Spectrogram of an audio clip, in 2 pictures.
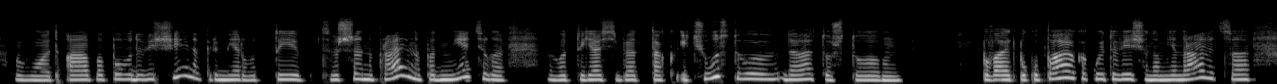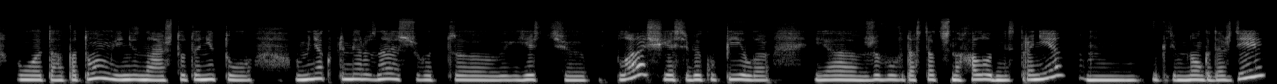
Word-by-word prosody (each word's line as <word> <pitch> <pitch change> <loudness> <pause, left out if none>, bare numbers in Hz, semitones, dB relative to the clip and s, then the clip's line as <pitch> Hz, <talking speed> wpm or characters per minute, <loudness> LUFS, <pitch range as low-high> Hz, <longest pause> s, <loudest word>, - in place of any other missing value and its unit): Вот, 195 -2 -1
а 215 0 0
по 220 0 -5
поводу 225 0 -2
вещей, 325 - -3
например, 210 - +1
вот, 195 -1 -4
ты 225 -3 0 0.2
совершенно 225 +2 0
правильно 280 - 0
подметила. 220 - +2 0.4
Вот, 205 -2 -1
я 215 +1 +1
себя 210 0 -4
так 210 -3 -2
и 205 -3 -3
чувствую, 255 - 0
да, 220 +3 +1
то, 205 - -2
что, 195 +1 -2
м, 190 0 +1 0.8
бывает, 215 -1 +1
покупаю 250 +8 +1
какую-то 245 -1 -4
вещь, 230 -1 -1
она 205 0 +4
мне 205 +1 +4
нравится. 235 -1 -1 0.4
Вот, 210 -2 +2
а 195 -1 0
потом, 245 +6 0
я 215 -2 +3
не 215 +1 +5
знаю, 205 -2 +4
что-то 215 +3 -2
не 225 +1 +6
то. 200 -2 -1 0.5
У - - +3
меня, 240 +5 +5
к - - -15
примеру, 235 -1 +2
знаешь, 235 +1 -1
вот, 205 -1 -2 0.2
э, 200 -1 0
есть, 200 +3 -2
э, 195 -1 0 0.3
плащ, 275 - 0
я 220 -1 +3
себе 210 +1 0
купила. 210 -2 -1 0.4
Я 205 0 +2
живу 210 +2 0
в 205 - -3
достаточно 210 0 -1
холодной 210 -1 +2
стране, 235 - +2 0.3
м, 195 -1 +4
где 200 -1 -5
много 200 0 +4
дождей. 255 - +1
215 Hz, 140 wpm, -23 LUFS, 200-235 Hz, 0.8 s, не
